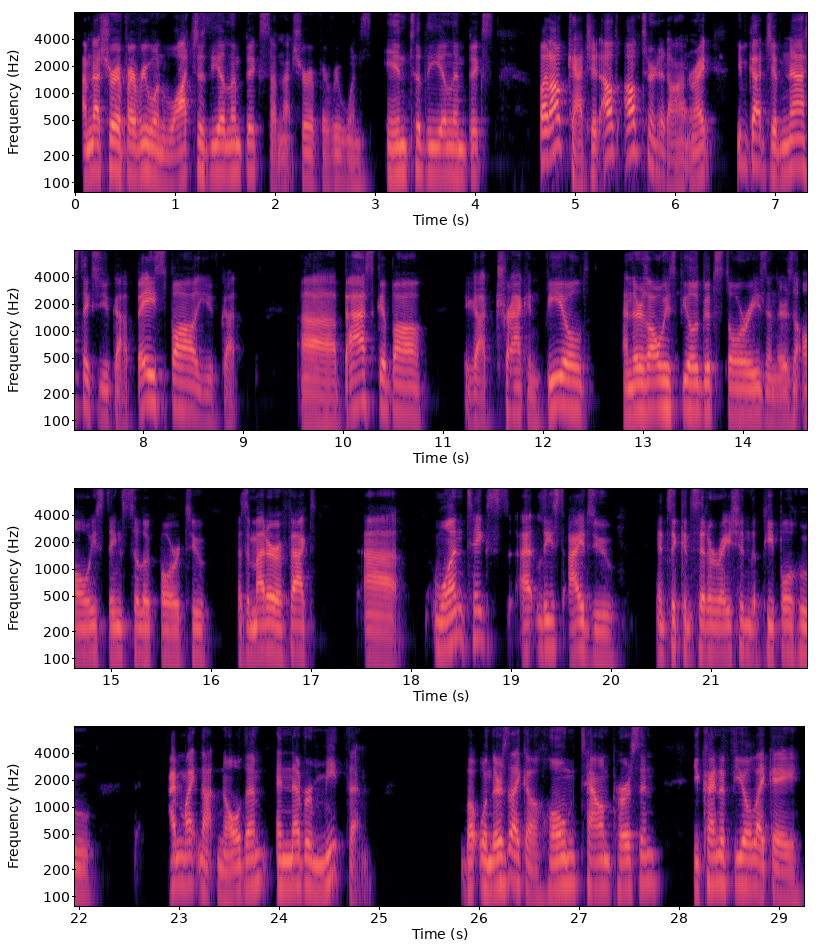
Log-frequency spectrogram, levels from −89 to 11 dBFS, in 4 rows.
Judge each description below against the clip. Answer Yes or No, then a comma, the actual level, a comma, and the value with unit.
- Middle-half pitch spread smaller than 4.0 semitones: Yes, average, 3.6 semitones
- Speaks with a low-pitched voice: Yes, low, 120 Hz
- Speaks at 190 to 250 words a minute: Yes, average, 195 wpm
